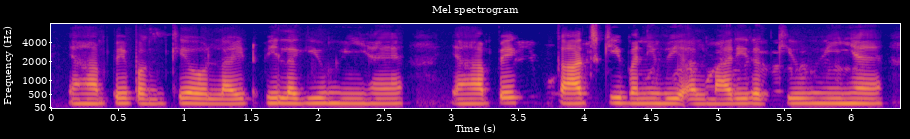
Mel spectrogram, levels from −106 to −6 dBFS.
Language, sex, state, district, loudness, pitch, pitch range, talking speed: Hindi, female, Uttar Pradesh, Jyotiba Phule Nagar, -38 LUFS, 180 Hz, 175-185 Hz, 180 wpm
